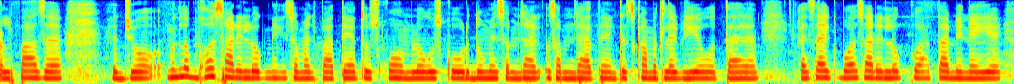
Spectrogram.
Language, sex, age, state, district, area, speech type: Urdu, female, 18-30, Bihar, Supaul, rural, spontaneous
